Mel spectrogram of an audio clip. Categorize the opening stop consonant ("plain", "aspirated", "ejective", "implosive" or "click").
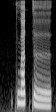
plain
